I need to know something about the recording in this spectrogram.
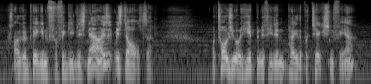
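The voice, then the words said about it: Wild unfamiliar put-on accent. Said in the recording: “in a wild accent that you've never heard before”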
